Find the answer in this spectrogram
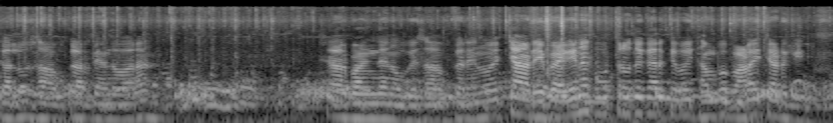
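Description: Domestic pigeons cooing in a loft.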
